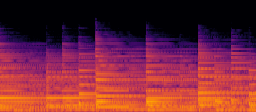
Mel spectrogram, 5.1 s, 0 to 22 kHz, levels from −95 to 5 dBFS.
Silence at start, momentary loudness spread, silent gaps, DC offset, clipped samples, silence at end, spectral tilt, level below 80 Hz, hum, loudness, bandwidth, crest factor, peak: 0 s; 6 LU; none; under 0.1%; under 0.1%; 0 s; -9 dB/octave; -44 dBFS; none; -22 LUFS; 6.6 kHz; 16 dB; -6 dBFS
